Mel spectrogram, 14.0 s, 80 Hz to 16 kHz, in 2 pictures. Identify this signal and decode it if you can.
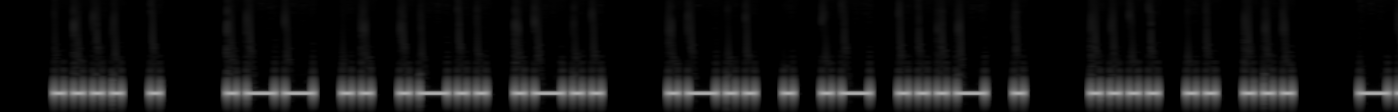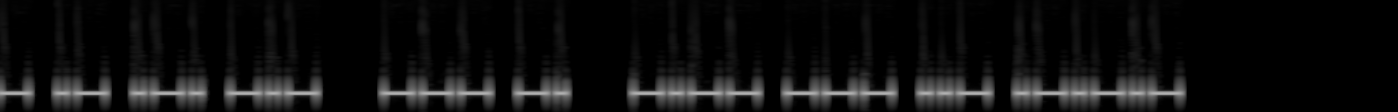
Morse code, heard as a keyed tone, about 25 wpm, 700 Hz. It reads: HE WILL LEAVE HIS MARK ON YOU.
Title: Sentences from Top 1000 Words - Review Part 1 - 25wpm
